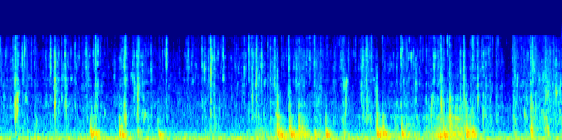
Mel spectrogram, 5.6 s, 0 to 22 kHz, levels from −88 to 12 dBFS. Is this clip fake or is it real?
real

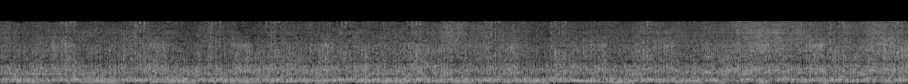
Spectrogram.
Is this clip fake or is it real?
fake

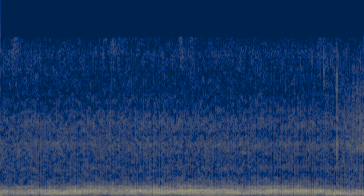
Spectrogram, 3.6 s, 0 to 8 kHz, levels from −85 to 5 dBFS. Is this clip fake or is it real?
fake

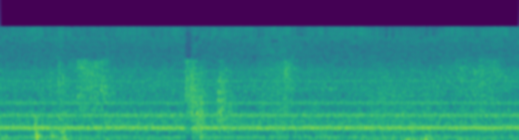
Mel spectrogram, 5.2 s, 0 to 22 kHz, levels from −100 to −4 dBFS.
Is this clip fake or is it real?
fake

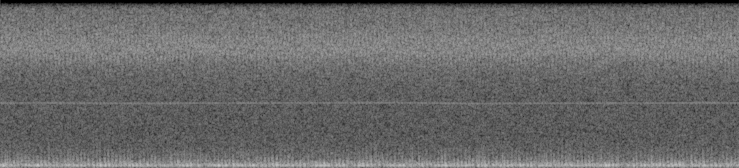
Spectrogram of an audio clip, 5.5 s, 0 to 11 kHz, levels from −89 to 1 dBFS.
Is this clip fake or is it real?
real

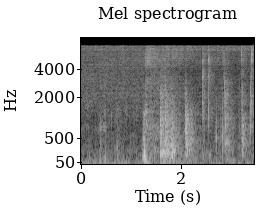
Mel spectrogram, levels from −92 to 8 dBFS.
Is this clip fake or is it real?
fake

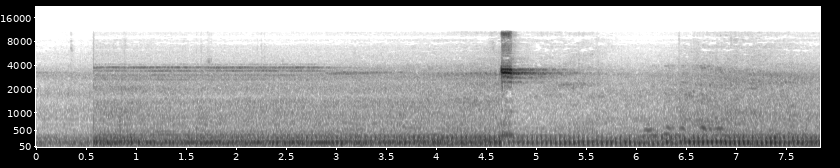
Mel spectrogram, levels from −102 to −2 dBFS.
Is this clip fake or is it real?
real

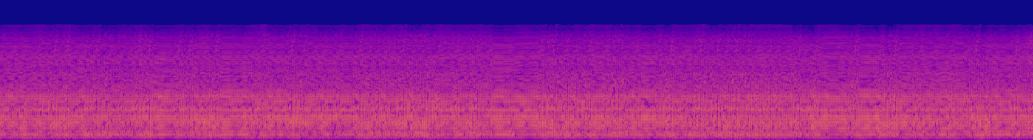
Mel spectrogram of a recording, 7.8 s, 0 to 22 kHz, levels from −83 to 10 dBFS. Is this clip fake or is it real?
fake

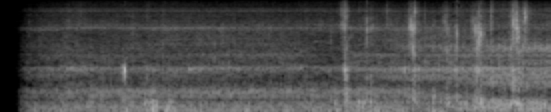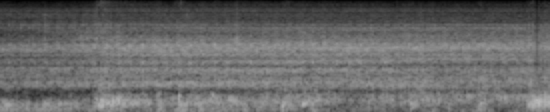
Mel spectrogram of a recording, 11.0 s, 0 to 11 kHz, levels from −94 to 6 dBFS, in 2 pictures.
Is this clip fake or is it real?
fake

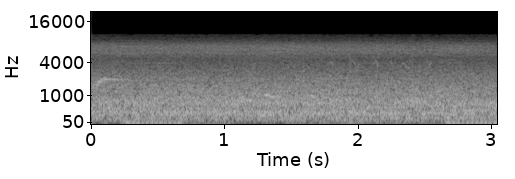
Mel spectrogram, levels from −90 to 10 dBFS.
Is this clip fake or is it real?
real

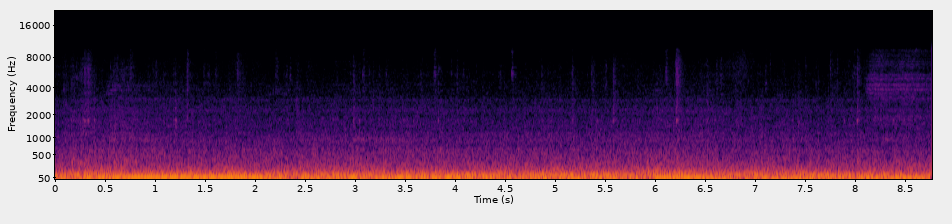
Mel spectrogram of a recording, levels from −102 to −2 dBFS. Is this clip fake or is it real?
real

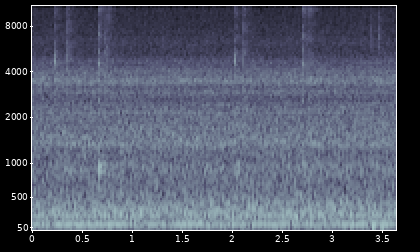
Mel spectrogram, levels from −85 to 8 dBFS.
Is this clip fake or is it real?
real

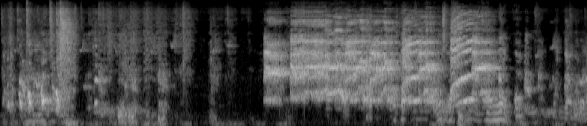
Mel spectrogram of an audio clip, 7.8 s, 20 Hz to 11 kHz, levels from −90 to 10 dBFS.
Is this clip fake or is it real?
real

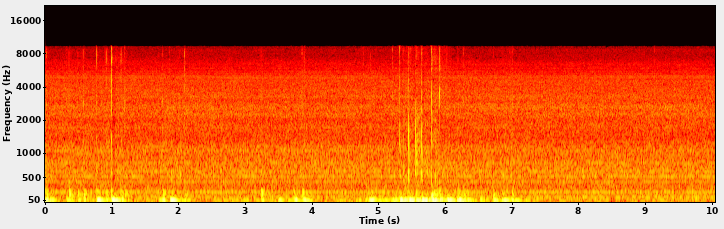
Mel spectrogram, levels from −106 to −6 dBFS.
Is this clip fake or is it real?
real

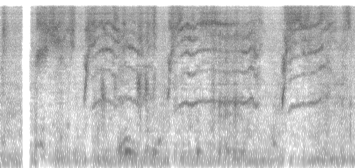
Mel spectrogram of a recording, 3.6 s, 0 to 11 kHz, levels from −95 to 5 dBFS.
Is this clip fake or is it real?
fake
